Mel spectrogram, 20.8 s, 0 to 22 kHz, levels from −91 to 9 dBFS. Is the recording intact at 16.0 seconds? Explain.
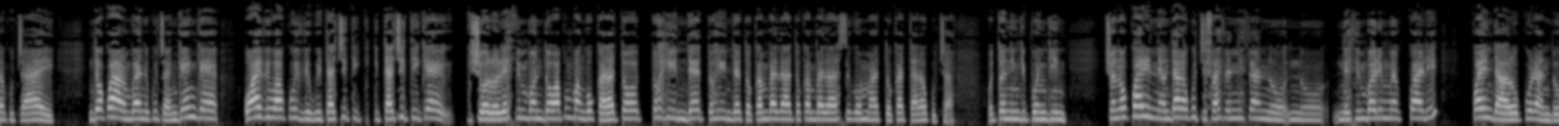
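No. At 16.0 s the speech shows generation loss, as throughout: swirly, hollow, smeared, with blurred attacks. It likely comes from repeated re-encoding, around seven passes, fitting 64 kbit/s MP3.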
